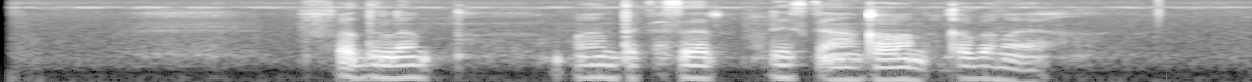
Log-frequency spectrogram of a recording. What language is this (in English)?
Somali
